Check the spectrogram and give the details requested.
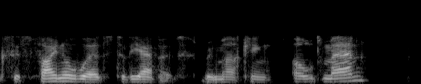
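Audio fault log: throughout, iLBC codec: The speech sounds narrow and slightly rough and synthetic, with nothing above about 3.6 kHz and little below 200 Hz. Each 20 ms frame's excitation is coded on its own, with plainly audible damage that fits iLBC's 15.2 kbps mode.
0.74–0.77 s, lost iLBC frames: Between "his final" and "words to the", a brief held, faintly buzzy vowel replaces the signal. The decoder filled a gap that fits one missing 20 ms frame by repeating the last pitch cycle mixed with noise, then recovered at once.
2.16 s to the end, pre-emphasis left on: From here the sound turns thin, bright and sibilant. A treble boost that fits the J.17 curve, about 11 dB higher at 10 kHz than at 1 kHz, was applied without the matching de-emphasis to restore the balance.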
